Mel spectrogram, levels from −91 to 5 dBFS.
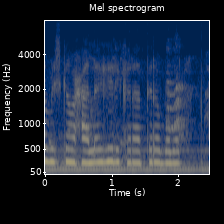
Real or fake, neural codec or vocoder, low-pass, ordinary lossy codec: real; none; none; none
